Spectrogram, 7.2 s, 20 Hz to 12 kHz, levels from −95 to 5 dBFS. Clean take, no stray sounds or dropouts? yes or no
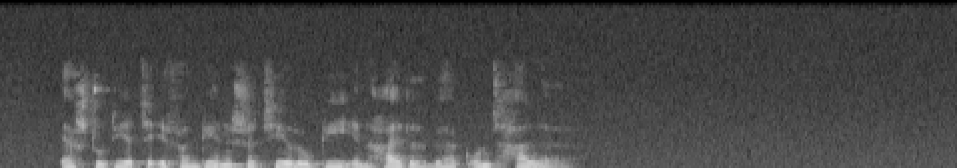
yes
